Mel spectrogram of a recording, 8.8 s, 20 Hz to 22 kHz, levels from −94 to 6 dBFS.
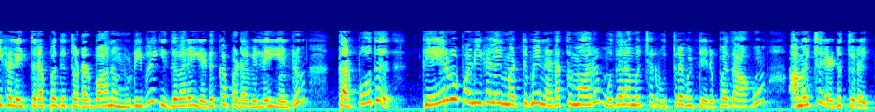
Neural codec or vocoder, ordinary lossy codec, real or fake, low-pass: none; none; real; 7.2 kHz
